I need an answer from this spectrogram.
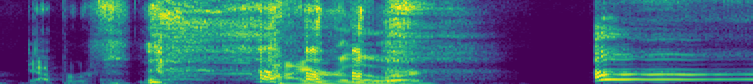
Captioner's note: laughing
